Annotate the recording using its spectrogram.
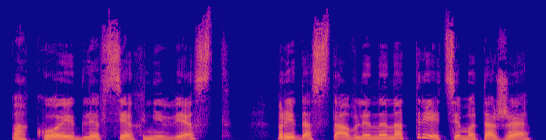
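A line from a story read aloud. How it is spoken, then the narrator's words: Almost growling, queen. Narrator (Russian): королева почти рычала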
